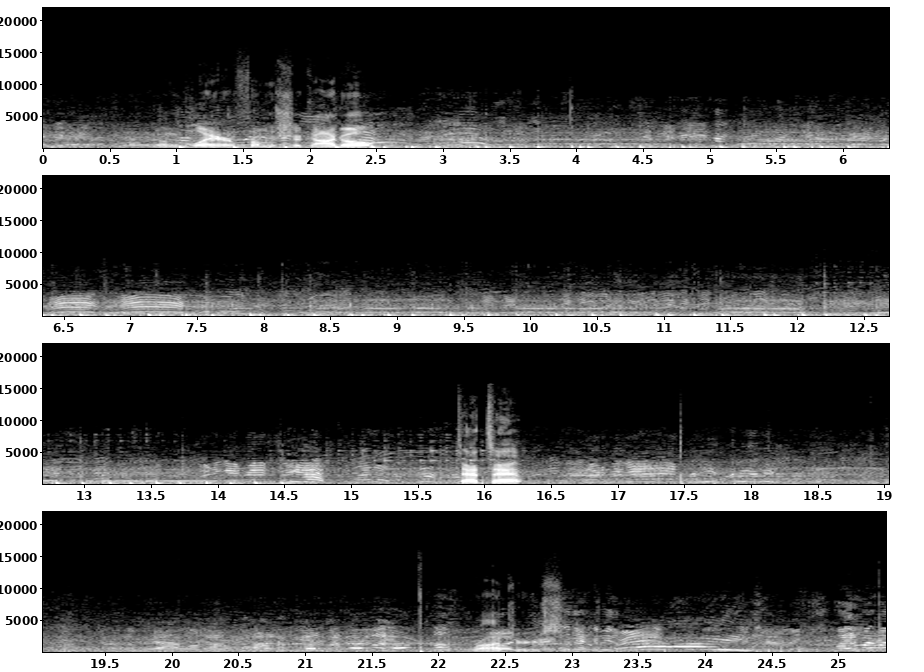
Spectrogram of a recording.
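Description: Players shout to each other on the field.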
